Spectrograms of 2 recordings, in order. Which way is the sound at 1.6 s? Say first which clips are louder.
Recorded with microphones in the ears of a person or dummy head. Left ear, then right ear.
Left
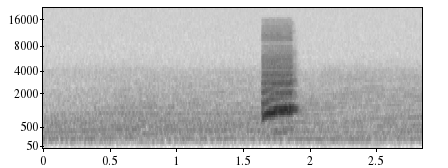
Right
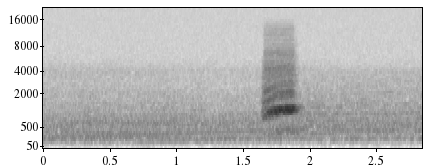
Left 4 dB; 60° left (ahead or behind).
